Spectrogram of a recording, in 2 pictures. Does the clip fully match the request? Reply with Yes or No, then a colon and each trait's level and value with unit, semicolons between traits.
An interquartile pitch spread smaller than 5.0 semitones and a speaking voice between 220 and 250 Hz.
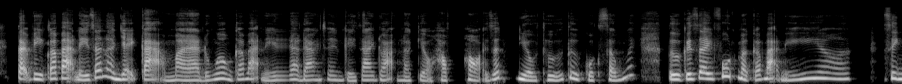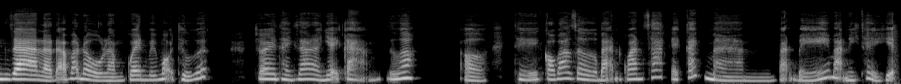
Yes: average, 4.5 semitones; high, 225 Hz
